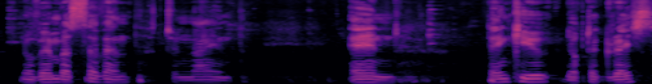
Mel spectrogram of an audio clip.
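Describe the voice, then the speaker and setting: A man with a Kenyan accent at a fairly slow pace. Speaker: university research compliance officer. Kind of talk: conference presentation. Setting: conference stage with audience.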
